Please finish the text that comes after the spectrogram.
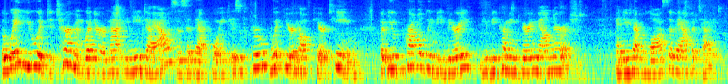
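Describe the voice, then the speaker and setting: A woman's voice: mid-range voice, a little fast, darkish tone, slight background noise. Michigan woman lecturing in an echoey room. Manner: earnest, questions the audience, restarts words. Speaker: dietitian giving a talk. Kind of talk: live educational talk to an audience. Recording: echoey room picked up from a distance.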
